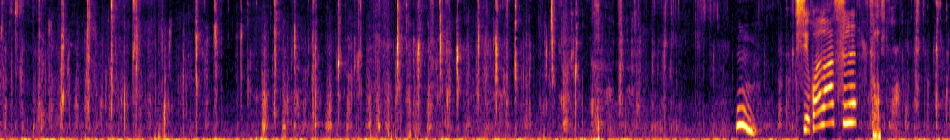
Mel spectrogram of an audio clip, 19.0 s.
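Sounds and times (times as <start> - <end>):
crunchy chewing and biting: 0.0 - 15.9, 17.2 - 19.0.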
